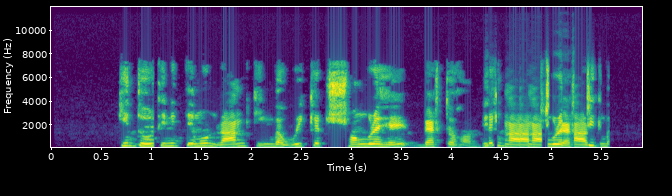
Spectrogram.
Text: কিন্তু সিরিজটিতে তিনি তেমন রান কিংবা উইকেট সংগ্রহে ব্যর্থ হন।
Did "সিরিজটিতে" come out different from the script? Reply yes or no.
yes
